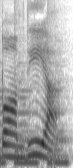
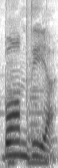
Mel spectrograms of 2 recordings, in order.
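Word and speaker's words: bom dia: It sounds like bomb dia. The first word rhymes with home and the second sounds like dia. Listen, bomb dia.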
